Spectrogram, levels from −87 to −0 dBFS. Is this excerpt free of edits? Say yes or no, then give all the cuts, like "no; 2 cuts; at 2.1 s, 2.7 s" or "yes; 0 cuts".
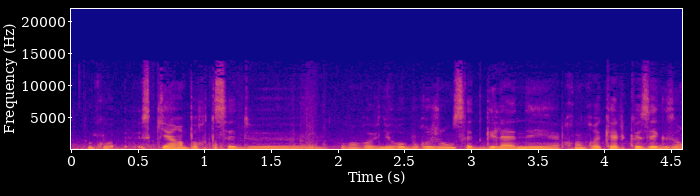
no; 2 cuts; at 1.1 s, 3.6 s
